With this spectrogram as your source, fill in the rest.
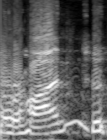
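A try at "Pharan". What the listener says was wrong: Fran. The PH makes an F sound.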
